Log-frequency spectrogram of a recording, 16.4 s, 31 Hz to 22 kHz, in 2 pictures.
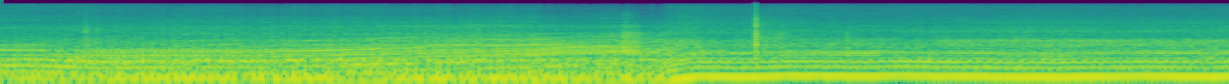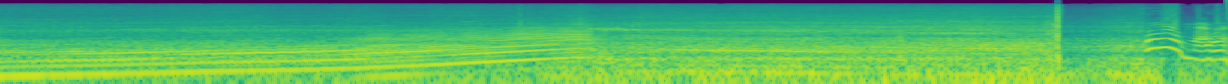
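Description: Kawasaki Ninja H2's supercharged inline-four engine pulling away under throttle: the revs climb quickly about four seconds in, then rise slowly and steadily in a low gear for several seconds, break at a gear change about twelve seconds in, and fall away as the throttle eases. Two sharp clicks stand out, about five seconds in and near the end.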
